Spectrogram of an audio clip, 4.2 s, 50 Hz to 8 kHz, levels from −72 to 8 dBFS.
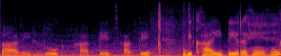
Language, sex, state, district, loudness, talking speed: Hindi, female, Uttar Pradesh, Muzaffarnagar, -17 LUFS, 115 wpm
